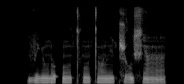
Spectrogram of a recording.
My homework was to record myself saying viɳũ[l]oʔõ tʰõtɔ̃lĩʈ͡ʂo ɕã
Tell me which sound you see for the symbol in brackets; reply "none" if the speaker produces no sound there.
ɾ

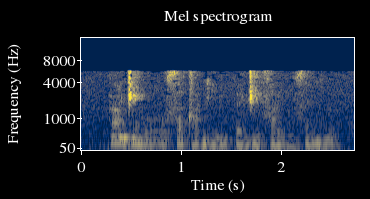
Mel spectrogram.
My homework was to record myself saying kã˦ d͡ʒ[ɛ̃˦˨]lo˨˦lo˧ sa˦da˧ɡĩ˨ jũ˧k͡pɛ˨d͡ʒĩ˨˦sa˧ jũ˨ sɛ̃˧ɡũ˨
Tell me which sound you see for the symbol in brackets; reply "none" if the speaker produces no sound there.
ɛ̃˦˨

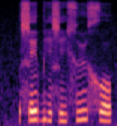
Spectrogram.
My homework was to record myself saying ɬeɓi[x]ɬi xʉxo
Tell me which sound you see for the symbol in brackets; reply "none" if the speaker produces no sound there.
none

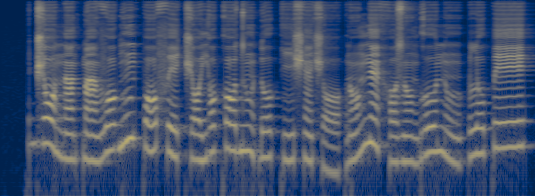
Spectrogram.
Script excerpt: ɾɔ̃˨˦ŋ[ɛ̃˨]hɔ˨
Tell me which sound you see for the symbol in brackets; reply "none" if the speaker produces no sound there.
ɛ̃˦˨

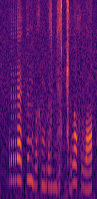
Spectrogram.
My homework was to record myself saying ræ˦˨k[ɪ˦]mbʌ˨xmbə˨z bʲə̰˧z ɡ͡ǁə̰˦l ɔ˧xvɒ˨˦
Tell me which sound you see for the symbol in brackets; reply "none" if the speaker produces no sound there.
ɪ˦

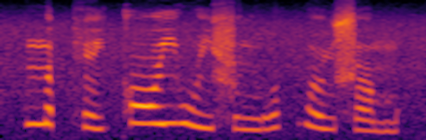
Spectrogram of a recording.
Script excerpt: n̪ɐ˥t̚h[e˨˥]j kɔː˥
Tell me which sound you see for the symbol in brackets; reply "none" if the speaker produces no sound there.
e˨˥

